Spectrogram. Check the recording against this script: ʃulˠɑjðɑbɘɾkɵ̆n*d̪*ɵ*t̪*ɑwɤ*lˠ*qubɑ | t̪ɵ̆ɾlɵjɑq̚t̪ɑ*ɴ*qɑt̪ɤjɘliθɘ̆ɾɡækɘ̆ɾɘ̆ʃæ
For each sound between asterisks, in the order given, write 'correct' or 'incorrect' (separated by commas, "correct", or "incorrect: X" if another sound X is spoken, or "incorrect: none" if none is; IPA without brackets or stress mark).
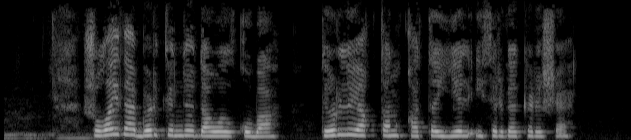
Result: correct, incorrect: d̪, correct, correct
